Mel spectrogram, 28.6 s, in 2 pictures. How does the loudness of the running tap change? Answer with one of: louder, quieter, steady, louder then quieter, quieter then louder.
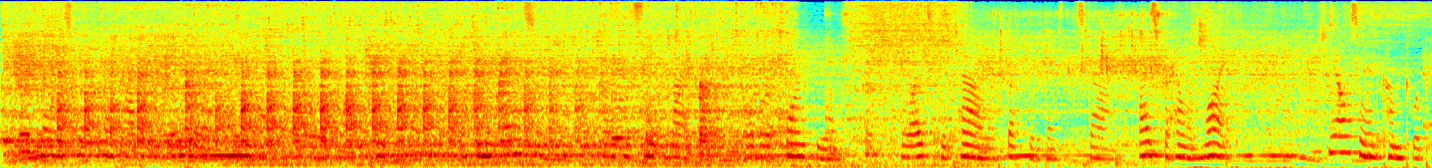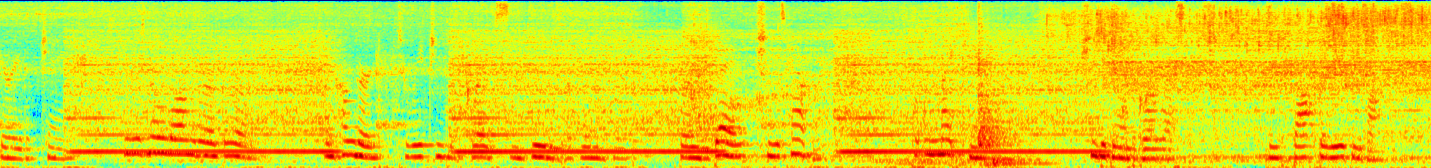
quieter then louder.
